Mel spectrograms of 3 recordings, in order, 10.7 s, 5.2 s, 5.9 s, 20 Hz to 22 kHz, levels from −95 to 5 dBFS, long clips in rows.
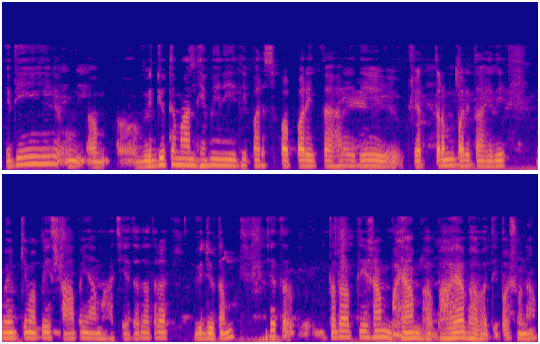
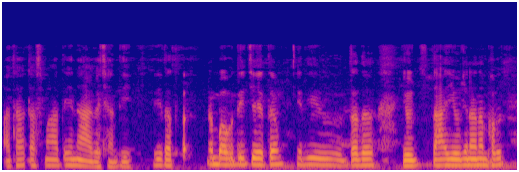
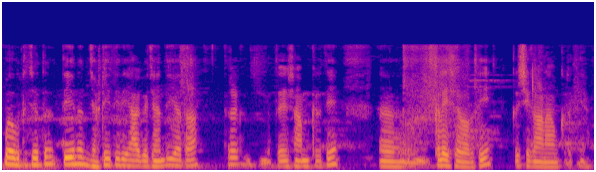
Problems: constant background noise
